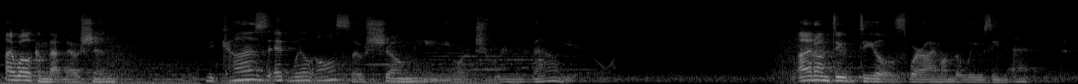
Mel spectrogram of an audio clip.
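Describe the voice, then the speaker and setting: Slow, suave scheming gambler. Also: male voice, mid-range voice, expressive. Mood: coolly confident. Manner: suave, theatrical, teasing, with drawn-out phrasing and soft chuckles. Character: smooth, scheming young male high-stakes gambler and corporate negotiator. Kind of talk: video game cutscene voice acting. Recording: roomy reverberant sound under loud music.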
